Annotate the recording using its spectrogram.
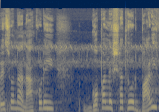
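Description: A man speaking Bengali over a steady chorus of crickets chirping, with a short pause in the voice about a second in.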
